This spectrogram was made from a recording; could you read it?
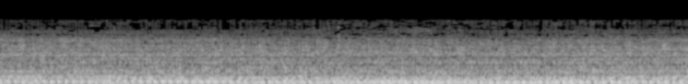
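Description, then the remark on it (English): A car engine drones steadily as the vehicle cruises along a highway, a continuous low rumbling hum at an even level throughout, with no voices. “Move across the highway as soon as we come into the straightaway.”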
